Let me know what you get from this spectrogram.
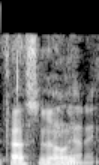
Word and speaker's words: Facinelli: Peter Facinelli. I don't know if that's how you say it. Facinelli. – Let me see it. – It's his. He plays Mike Dexter. – Yeah, Peter Facinelli. – Oh, Facinelli. Oh, is it Facinelli? – Yeah, you had it right.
